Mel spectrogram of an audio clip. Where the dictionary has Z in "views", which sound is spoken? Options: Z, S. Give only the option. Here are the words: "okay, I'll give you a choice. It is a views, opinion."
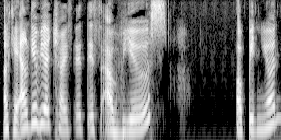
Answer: S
